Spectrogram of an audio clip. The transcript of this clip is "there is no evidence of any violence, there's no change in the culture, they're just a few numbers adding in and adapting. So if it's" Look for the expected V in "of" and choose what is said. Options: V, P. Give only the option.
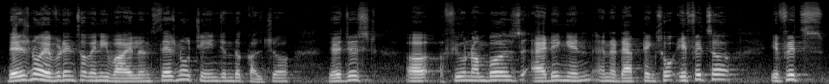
V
